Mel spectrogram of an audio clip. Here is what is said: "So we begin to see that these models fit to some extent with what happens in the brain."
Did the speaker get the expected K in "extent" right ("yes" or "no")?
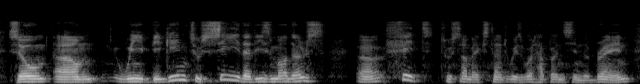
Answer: yes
